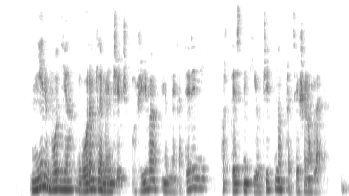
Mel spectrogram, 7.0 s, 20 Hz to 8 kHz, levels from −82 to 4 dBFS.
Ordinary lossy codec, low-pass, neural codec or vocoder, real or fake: none; 7.2 kHz; none; real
